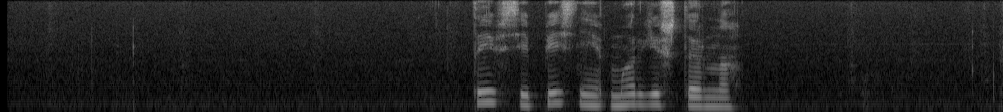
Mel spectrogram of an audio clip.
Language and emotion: Russian, neutral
